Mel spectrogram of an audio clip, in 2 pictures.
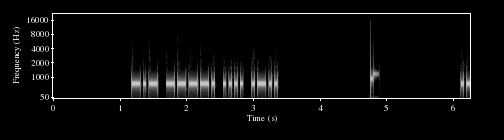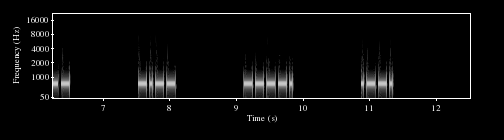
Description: Morse code, heard as a keyed tone, about 29 wpm, spaced as for 12 wpm, 700 Hz. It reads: K9HL WY9P
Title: USA Call Signs - 4 Characters - 8x Character Spacing - 28wpm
